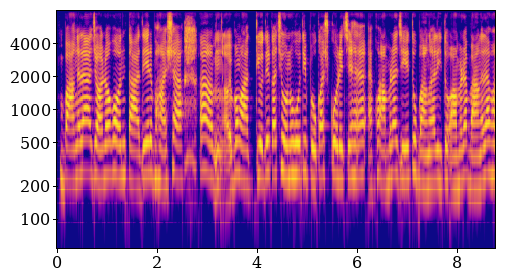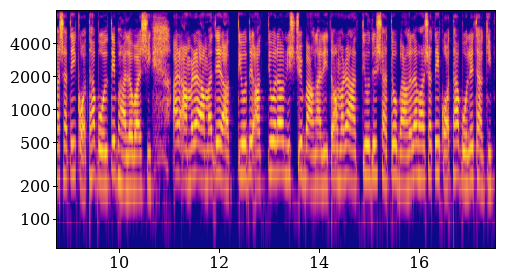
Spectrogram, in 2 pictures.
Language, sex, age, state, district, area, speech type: Bengali, female, 18-30, West Bengal, North 24 Parganas, rural, spontaneous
